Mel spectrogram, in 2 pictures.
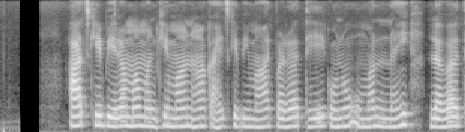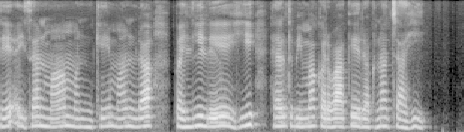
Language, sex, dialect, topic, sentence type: Chhattisgarhi, female, Western/Budati/Khatahi, banking, statement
